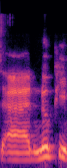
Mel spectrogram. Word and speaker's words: Nupi: Yep, so my name is Nupi, pronounced like Snoopy without the S.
